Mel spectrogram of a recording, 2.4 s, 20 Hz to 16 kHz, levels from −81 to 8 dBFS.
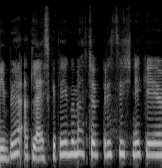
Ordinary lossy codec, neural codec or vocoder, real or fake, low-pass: AAC, 64 kbps; none; real; 14.4 kHz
